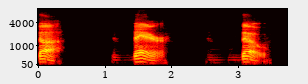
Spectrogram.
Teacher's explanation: When you say that, the, you can feel your throat vibrate a little bit. You can feel it moving. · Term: voiced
